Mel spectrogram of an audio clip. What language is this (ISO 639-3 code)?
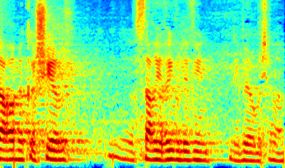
heb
